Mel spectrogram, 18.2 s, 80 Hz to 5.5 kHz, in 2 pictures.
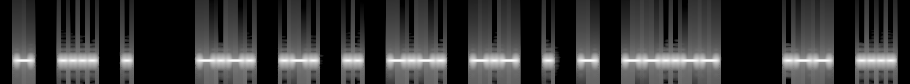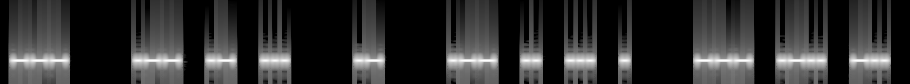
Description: Morse code, heard as a keyed tone, about 25 wpm, spaced as for 18 wpm, 700 Hz. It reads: THE CRICKET, WHO WAS A WISE OLD
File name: Pinocchio / Pinocchio ch4 12 25 ik1hge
